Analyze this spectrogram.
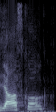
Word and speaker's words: Jarlskog: She's from Sweden, so we start with J, but you pronounce it with Ya, as far as I know.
